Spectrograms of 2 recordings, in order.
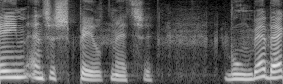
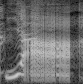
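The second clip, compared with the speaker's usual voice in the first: high quacked yes; a duck's happy quack; 10 semitones higher than usual. Acted. Duck quacking yes to the princess, high. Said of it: "Boeng Bebek kwaakt".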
